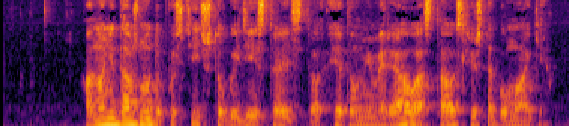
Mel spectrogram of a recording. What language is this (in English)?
Russian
